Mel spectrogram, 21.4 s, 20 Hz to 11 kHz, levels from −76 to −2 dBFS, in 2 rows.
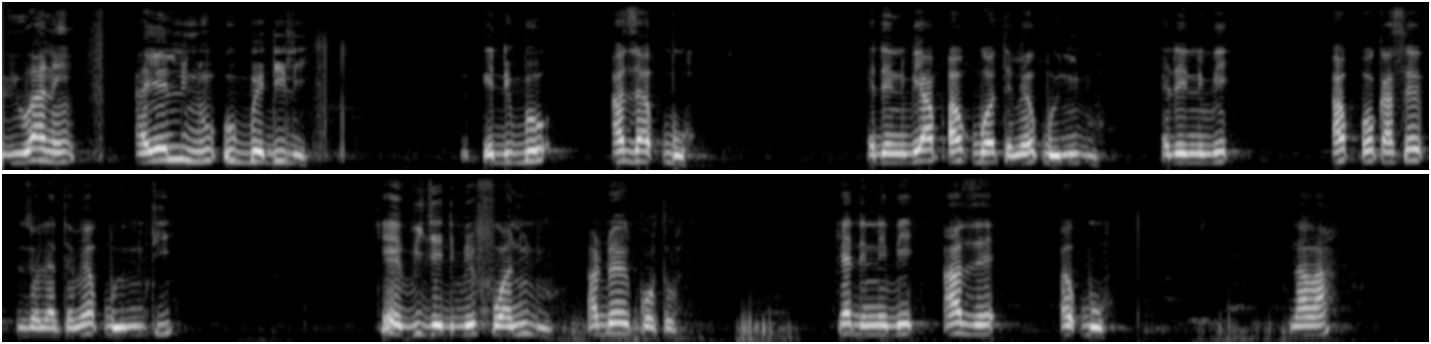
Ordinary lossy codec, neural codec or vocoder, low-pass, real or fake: AAC, 64 kbps; none; 9.9 kHz; real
